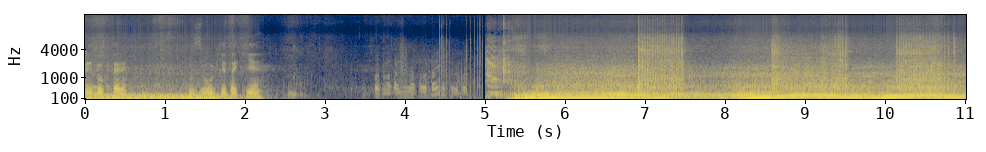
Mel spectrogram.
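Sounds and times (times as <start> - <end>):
engine revving hard: 5.0 - 11.0.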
